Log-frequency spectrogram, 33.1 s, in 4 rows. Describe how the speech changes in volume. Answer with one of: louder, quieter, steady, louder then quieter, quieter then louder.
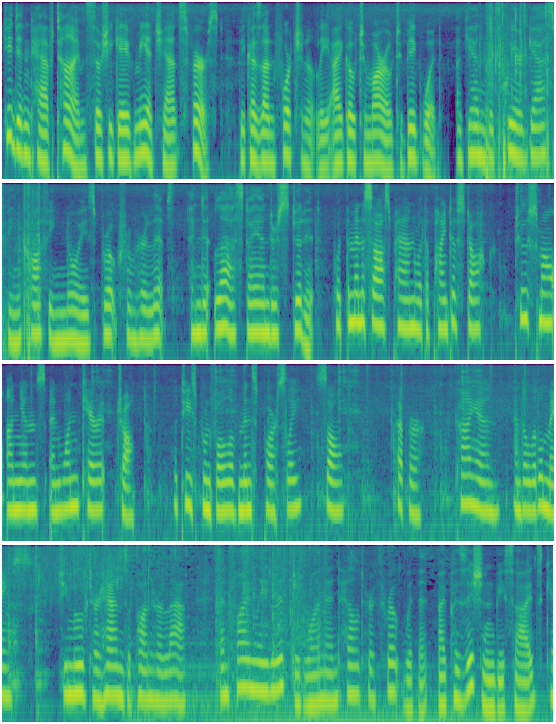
steady.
